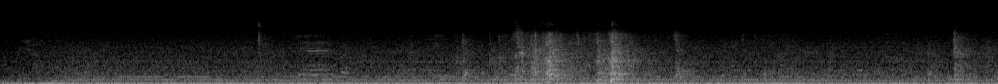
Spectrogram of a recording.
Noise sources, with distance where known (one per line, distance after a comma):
person or small group talking, near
